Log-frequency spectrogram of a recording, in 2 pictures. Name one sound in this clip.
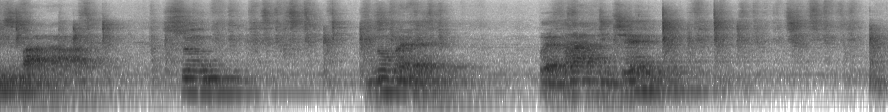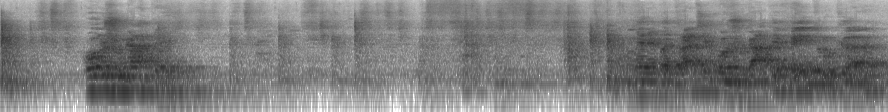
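An older man speaks calmly and explains nearby.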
